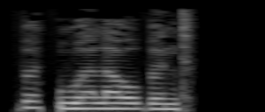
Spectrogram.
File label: "beurlaubend", German; adjectives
